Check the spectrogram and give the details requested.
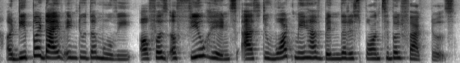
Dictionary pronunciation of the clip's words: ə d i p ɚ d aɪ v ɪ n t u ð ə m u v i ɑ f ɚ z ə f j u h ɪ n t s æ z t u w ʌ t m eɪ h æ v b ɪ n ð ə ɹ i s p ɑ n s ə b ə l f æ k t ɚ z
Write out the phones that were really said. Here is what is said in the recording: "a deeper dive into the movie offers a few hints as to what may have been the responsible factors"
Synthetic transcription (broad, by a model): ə d i p ɚ d aɪ v ɪ n t u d ə m u v i ɑ f ɚ z ə f j u h ɪ n t s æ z t u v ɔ t m eɪ h æ v b ɪ n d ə ɹ i s p ɑ n s ə b ə l f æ k t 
